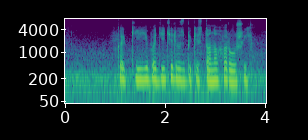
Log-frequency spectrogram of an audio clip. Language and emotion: Russian, neutral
